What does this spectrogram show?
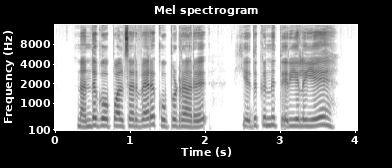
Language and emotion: Tamil, fearful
